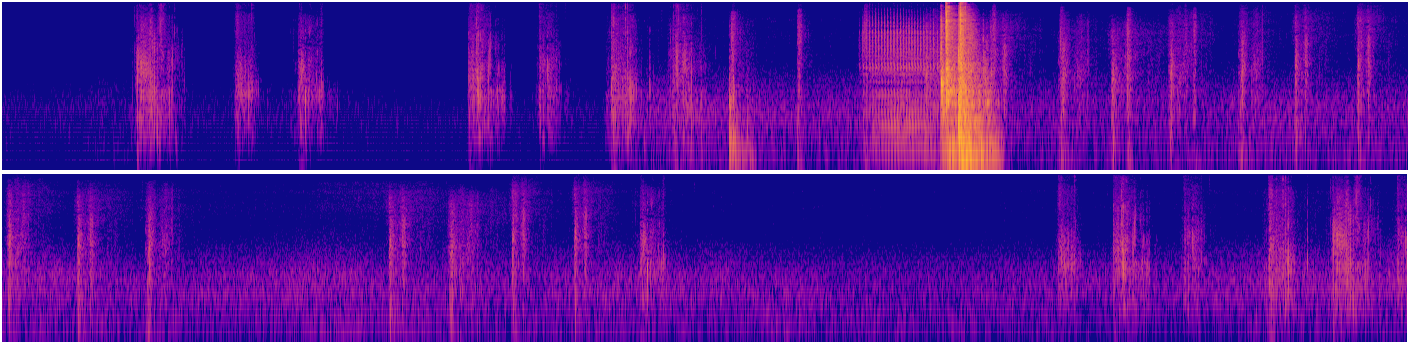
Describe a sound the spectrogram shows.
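Footsteps tread steadily over grass and stone.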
